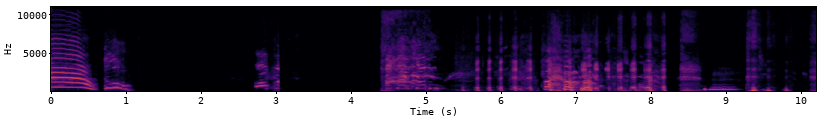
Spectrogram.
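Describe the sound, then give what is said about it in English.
A drawn-out, falling meow rings out clearly at the start, followed by a short second meow. After a pause, people talk and laugh loudly over one another. “He's talking about your cat.”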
